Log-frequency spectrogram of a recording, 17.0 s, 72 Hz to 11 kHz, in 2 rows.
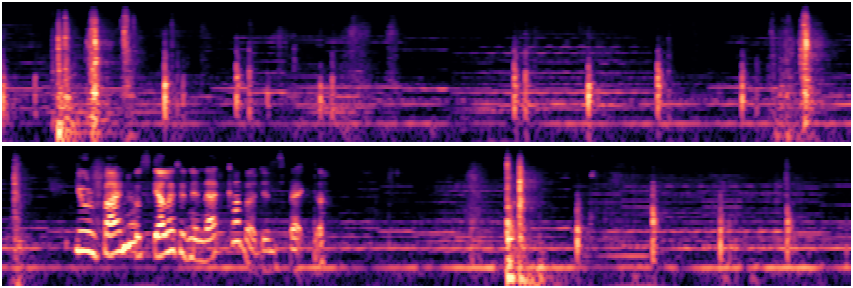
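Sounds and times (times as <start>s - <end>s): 
door to a married couple's room opened and shut: 0.1s - 3.7s, 7.4s - 9.0s, 12.9s - 16.7s
speech: 9.3s - 11.9s.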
